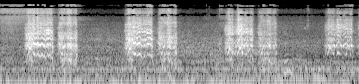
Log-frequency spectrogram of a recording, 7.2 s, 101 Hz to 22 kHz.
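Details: DIY COVID-19 emergency ventilator prototype, still without tidal flow or absolute pressure control, cycling mechanically.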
